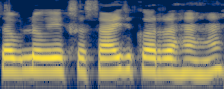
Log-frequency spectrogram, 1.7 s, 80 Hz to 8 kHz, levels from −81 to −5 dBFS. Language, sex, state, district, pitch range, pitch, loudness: Hindi, female, Uttar Pradesh, Deoria, 195-205 Hz, 200 Hz, -14 LUFS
